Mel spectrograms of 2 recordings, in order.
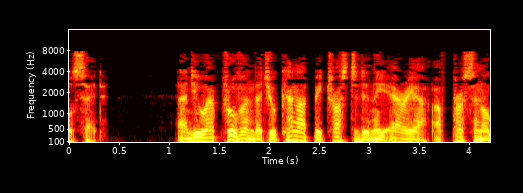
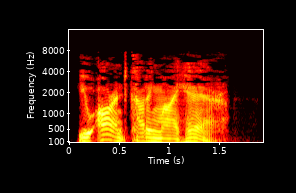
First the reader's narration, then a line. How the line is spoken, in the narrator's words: Elland said firmly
